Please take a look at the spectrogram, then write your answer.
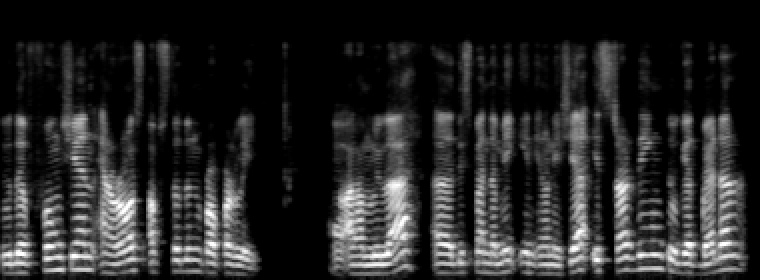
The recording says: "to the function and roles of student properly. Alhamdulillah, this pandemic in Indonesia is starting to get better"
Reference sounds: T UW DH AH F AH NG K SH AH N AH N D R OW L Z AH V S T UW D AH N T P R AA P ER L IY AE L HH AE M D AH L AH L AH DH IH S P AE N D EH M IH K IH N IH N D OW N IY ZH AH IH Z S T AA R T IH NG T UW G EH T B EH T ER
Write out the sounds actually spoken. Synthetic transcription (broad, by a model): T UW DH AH F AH NG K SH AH N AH N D R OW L S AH F S T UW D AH N P R AA P ER L IY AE L HH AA M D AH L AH L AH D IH S P AE N D EH M IH K IH N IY N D OW N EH S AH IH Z S T AA R T IH NG T UW G EH T B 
